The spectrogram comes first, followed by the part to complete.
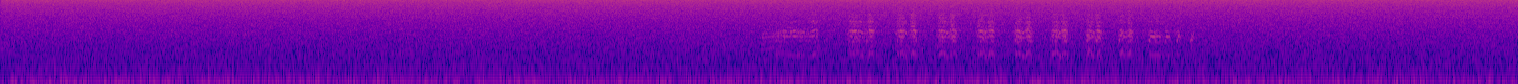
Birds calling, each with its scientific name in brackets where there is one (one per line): Erckel's Francolin (Pternistis erckelii)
